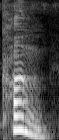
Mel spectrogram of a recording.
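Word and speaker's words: Khan: যেটা সঠিক উচ্চারণ হবে খান। এর উচ্চারণ হবে খ।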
